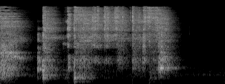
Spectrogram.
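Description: Metal cutlery clattering and jingling in a kitchen drawer as a knife and fork are picked out, a quick run of rattles that stops just before the end.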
